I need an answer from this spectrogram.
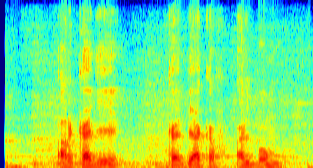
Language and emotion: Russian, neutral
